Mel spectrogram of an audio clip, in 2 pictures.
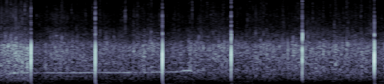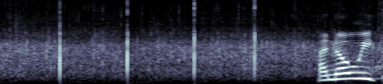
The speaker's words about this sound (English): I know we clap. And I know we clap, and because we know the angels are rejoicing, right? The angels are rejoicing. There's a celebration going on in heaven, right? But when we clap, you know what that does?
